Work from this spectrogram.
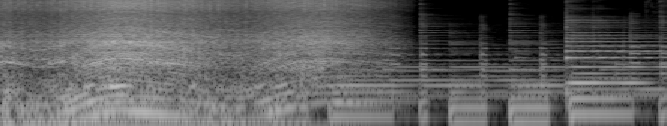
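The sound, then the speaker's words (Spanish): A car engine revving up as an inexperienced driver grabs the wheel, shifts gear and steps on the accelerator, giving a loud roaring rush for about three seconds before it gives way to a different, tonal sound. “agarró el volante, hizo el cambio y pisó el acelerador.”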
